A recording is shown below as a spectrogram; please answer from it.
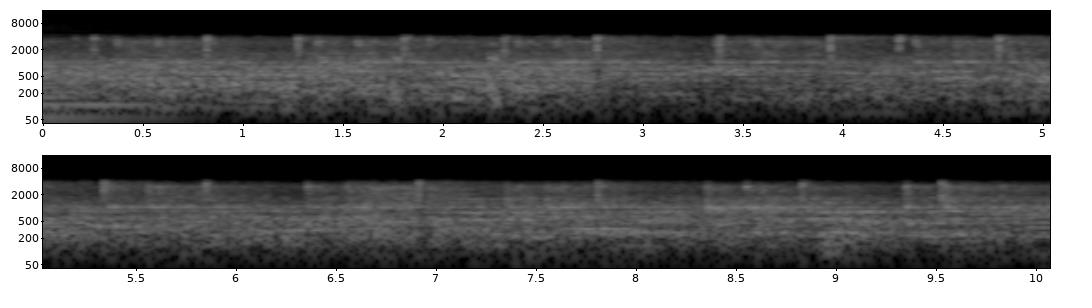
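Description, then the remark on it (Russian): A steady mechanical ticking, the signal of a precision navigation system, roughly two clicks per second, repeats evenly through the whole stretch over a constant bed of hissy background noise, with no talking. “Вот примерно так же звучала система точной навигации. Правда, сигнал звучал раз в секунду.”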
